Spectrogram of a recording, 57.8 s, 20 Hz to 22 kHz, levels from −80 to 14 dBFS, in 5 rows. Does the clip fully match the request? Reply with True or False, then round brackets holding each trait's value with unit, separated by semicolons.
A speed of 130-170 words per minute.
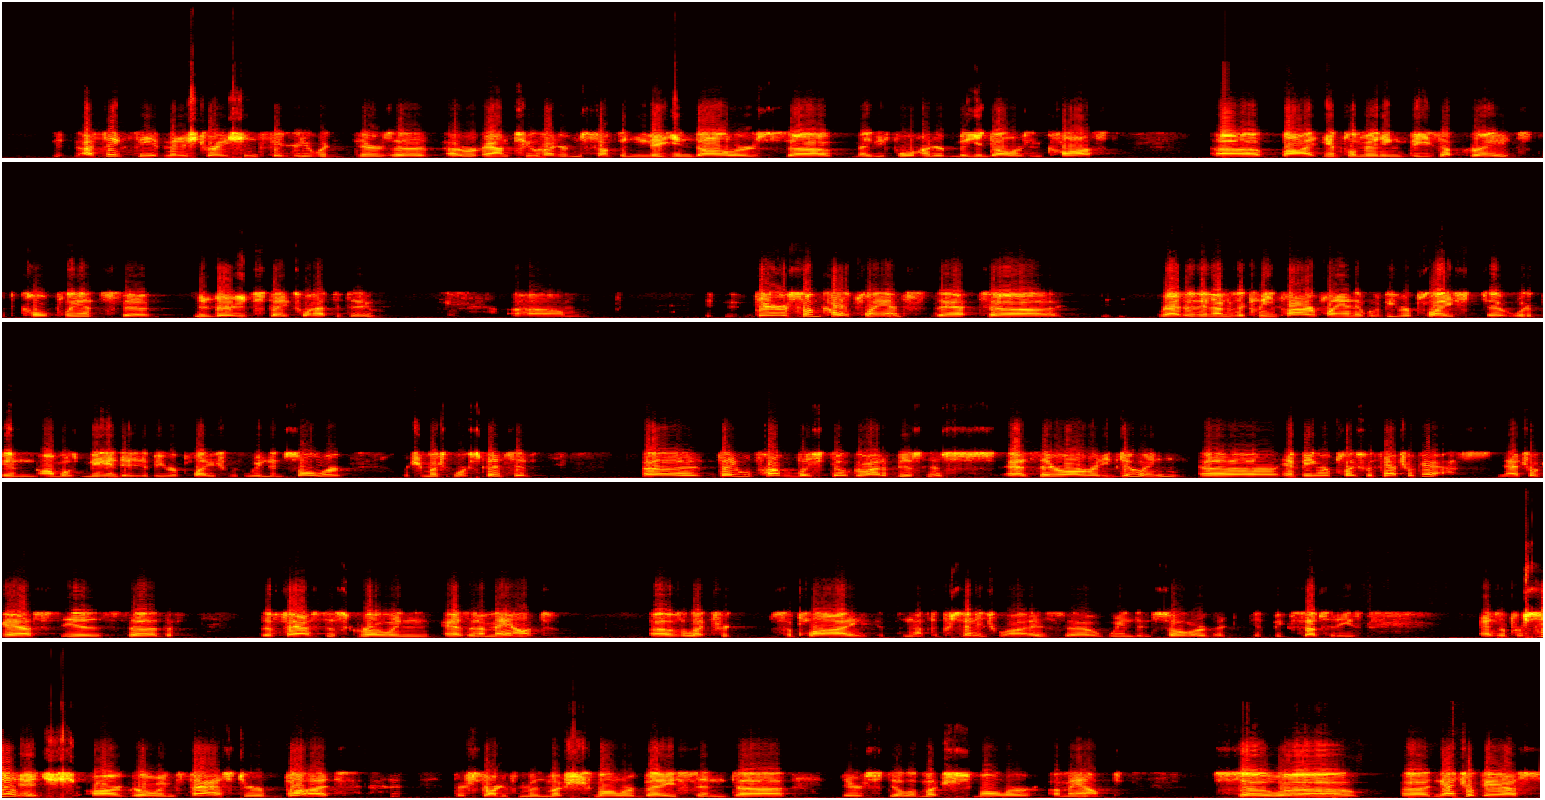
True (155 wpm)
